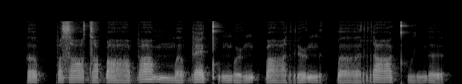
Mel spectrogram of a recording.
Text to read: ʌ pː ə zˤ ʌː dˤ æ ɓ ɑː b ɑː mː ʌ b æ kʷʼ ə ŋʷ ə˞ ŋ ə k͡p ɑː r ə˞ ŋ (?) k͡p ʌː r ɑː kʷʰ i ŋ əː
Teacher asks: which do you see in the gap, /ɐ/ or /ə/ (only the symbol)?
ə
